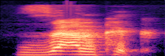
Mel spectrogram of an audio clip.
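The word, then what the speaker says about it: xanthic: The word is जेंथिक। आप उसे note down कर लें।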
